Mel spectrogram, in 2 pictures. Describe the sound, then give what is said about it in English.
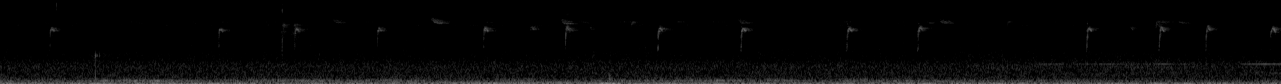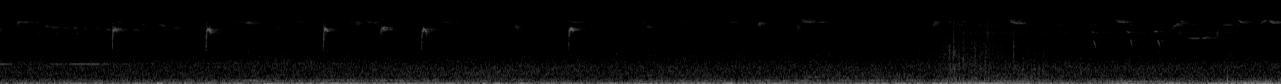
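Many short, high call notes, mostly of white-throated sparrows with a few song sparrows, tick and chip irregularly over a steady low rumble, several birds overlapping, with no voices present. “These are mostly white-throated sparrows, so there's a few song sparrows in here.”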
